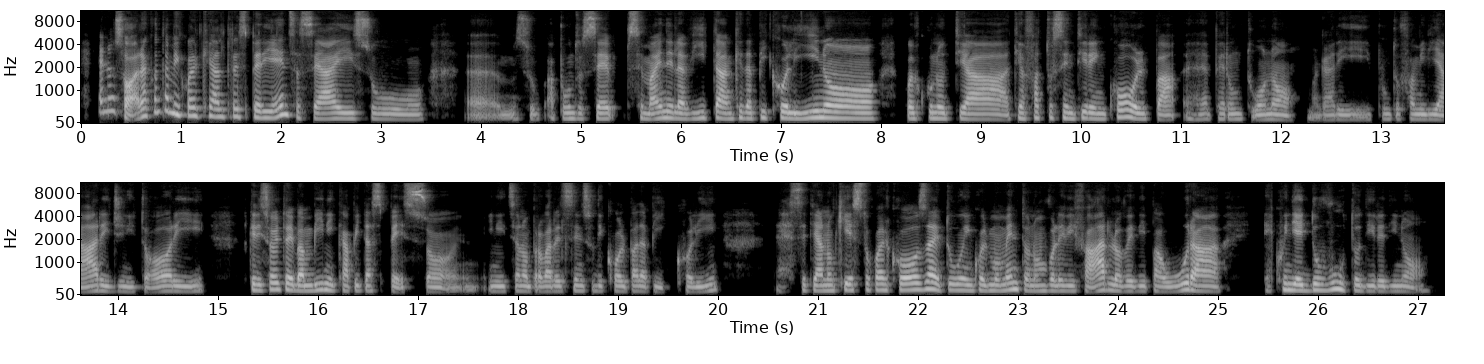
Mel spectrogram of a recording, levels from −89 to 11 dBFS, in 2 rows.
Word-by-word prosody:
e 340 - -2
non 385 +1 -2
so, 380 - +6
raccontami 360 -5 +3
qualche 245 -1 0
altra 220 0 0
esperienza 215 +4 +1
se 175 -2 -1
hai 165 +1 +3
su 150 -4 -4 0.4
ehm, 90 - -9
su 145 -1 -10
appunto, 165 -1 -6
se 160 +7 +1
se 225 -10 -3
mai 155 +2 +3
nella 175 -3 +2
vita, 175 +3 0
anche 165 +3 0
da 170 -2 -1
piccolino, 175 -1 +4 0.2
qualcuno 165 0 -1
ti 165 0 -5
ha 150 -3 +3
ti - - -8
ha 165 - 0
fatto 180 +2 -5
sentire 170 0 -1
in 155 -1 0
colpa 155 -8 +1
eh, 150 -1 -11
per 150 -1 -9
un 150 0 -5
tuo 140 -1 -4
no, 140 -3 -3
magari 130 - -9
punto 150 -1 -11
familiari, 145 0 0
genitori, 140 +2 -2 0.4
perché 180 - -2
di 165 - -1
solito 195 +2 +1
ai 175 - +6
bambini 165 +3 +2
capita 155 -2 -3
spesso, 140 -3 +1
uhm, 90 -8 -6
iniziano 145 +1 -3
a - - -1
provare 145 +1 -1
il 145 - -6
senso 150 0 -5
di 150 -1 -7
colpa 150 0 -4
da 145 - -1
piccoli, 165 - -6 0.6
eh, - - -19
se 170 - -7
ti 165 - -1
hanno 160 +1 +2
chiesto 175 +2 -1
qualcosa 180 +3 +4
e 180 - +2
tu 175 -1 -1
in 165 -1 +1
quel 165 0 -1
momento 170 +2 +1
non 155 0 -3
volevi 155 -1 -2
farlo, 170 +2 +3
avevi 150 0 -3
paura 150 +1 +3 0.4
e - - -15
quindi 185 -2 +1
hai 165 -1 +5
dovuto 180 -1 0
dire 150 -1 -3
di 150 +1 -6
no. 150 +2 -6
160 Hz, 175 wpm, -23 LUFS, 150-180 Hz, 0.6 s, so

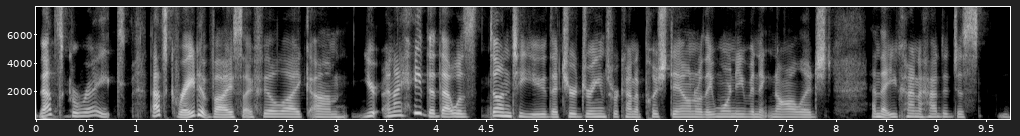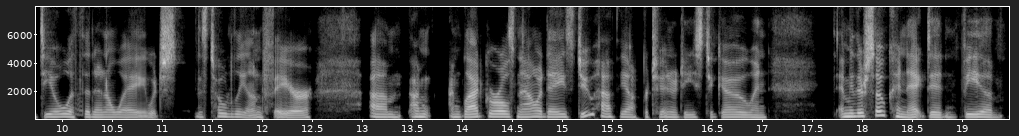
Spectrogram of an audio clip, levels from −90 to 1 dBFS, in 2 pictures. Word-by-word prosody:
that's 355 - +5
great. 250 -2 -3 0.2
That's - - +6
great - - +6
advice. 180 -6 +4
I - - 0
feel, 205 +1 -2
like, 195 -2 -1
um, 185 -1 -2
you're 230 +5 -1
and 245 - 0
I 295 - +4
hate 455 +9 +3
that 220 0 +3
that 205 -1 +7
was 205 -2 +6
done 265 -2 +4
to 225 -1 +5
you 185 -1 -3
that 180 +1 +1
your 205 - +3
dreams 200 0 -1
were 195 - -4
kinda 185 -2 -1
pushed 200 +2 +2
down 190 0 0
or 185 - -1
they 175 0 -1
weren't 200 0 -3
even 190 -2 -3
acknowledged 180 -1 0 0.4
and 195 0 -2
that 175 - +3
you 195 - -4
kinda 210 -2 -1
had 200 +1 -3
to 205 - -6
just 195 +6 +2 0.3
deal 190 +3 -4
with 185 -2 -6
it 180 - -4
in 170 0 -5
a 170 - -5
way 165 -1 -5
which - - +4 0.2
is 175 -3 0
totally 195 -6 -4
unfair. 150 -1 -3 0.6
Um, 180 -2 -2
I'm 200 -1 -2 0.2
I'm 185 - -5
glad 190 +3 +2
girls 200 -2 0
nowadays 190 0 -2
do 225 - -1
have 195 -1 -1
the 185 -2 -4
opportunities 170 -1 -3
to 170 +2 -2
go 170 -1 -4
and 155 -1 -6 0.7
I - - -4
mean 215 +1 +1
they're 235 - +3
so 290 +4 +6
connected 175 - -1 0.2
via 180 -2 -1
190 Hz, 205 wpm, -24 LUFS, 180-205 Hz, 0.7 s, that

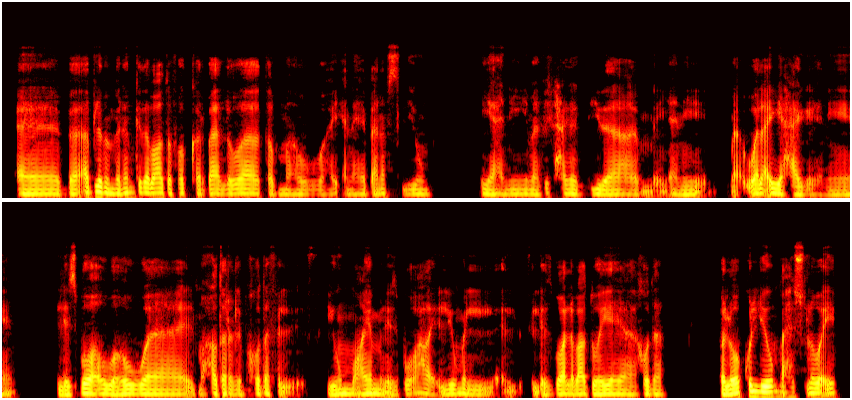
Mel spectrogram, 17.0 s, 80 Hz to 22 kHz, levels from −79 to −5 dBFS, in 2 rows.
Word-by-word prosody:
آآ، 85 -1 +2
ب 85 +2 -6
قبْل 100 +4 +3
ما 95 - +2
بانام 90 +2 0
كده 100 0 +1
باقعُد 95 -1 +2
أفكّر 90 -1 -3
بقى 90 +2 +1
اللي 85 0 -2
هو 90 0 +3
طَب 90 - -6
ما 85 0 -5
هو 85 0 -7
يعني 85 -1 -8
هيبقى 85 +1 -4
نفْس 90 - -7
اليوم، 85 0 -5 0.5
يعني 85 0 -2
ما 85 -1 -2
فيش 95 +4 -11
حاجة 90 -1 -1
جديدة 85 0 -1
م - - -8
يعني 80 0 -4 0.3
ولا 90 +1 +3
أي 95 -2 +4
حاجة، 80 -1 -2
يعني 80 +1 -6 0.4
الأسبوع 85 +3 +4
هو، 85 -1 +3
هو، 85 +1 +4 0.4
المحاضرة 90 -1 -1
اللي 85 0 -2
باخدها - - -1
في - - -9
ال - - -3 0.2
في - - -28
يوم 85 +2 +2
معيّن 90 +1 +2
من 85 - 0
الأسبوع، 90 +4 -2
اليوم 90 +2 -1
ال 85 -2 -2 0.3
في - - -18
الأسبوع 85 +3 +1
اللي 85 0 +2
بعده 85 0 +3
هي، 85 +1 +5
هي 85 0 +1
هاخدها. 85 +1 -2 0.5
فاللي 85 +1 +7
هو 95 - +6
كلّ 115 +1 +3
يوم 105 +1 +7
باحس 100 0 0
اللي 95 - +2
هو 95 - +5
إيه، 95 - +1
85 Hz, 210 wpm, -25 LUFS, 85-90 Hz, 0.5 s, فاللي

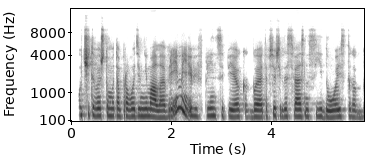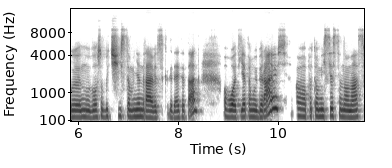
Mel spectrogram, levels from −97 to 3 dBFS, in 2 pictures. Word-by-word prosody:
Учитывая, 220 -2 +2
что 200 +1 -2
мы 200 -1 -1
там 195 -1 -3
проводим 195 +1 0
немалое 180 -3 +3
время 315 - +3
и - - +2
и, - - -4
в 195 +1 -20
принципе, 200 -3 -2
как 175 -1 -14
бы, 180 +2 0
это 180 +2 +1
всё 195 +4 -3
всегда 190 -2 -4
связано 185 0 -1
с 185 0 -18
едой, 180 -1 +1
с 185 - -12
т 190 - -9
это, - - -11
как 175 -2 -7
бы, 175 +1 0
ну, 175 -1 0
должно 175 +3 -2
быть 185 +1 -6
чисто, 190 -1 0
мне 180 +1 +2
нравится, 165 -3 +2
когда 165 -1 -7
это 165 0 -4
так. 335 - 0 0.5
Вот 175 -2 +2
я 180 +1 +2
там 180 0 -2
выбираюсь, 335 - +3 0.2
э, 190 -2 0
потом, 195 -1 -1
естественно, 190 -1 0
у - - +3
нас 175 +1 +1
185 Hz, 215 wpm, -24 LUFS, 175-195 Hz, 0.5 s, немалое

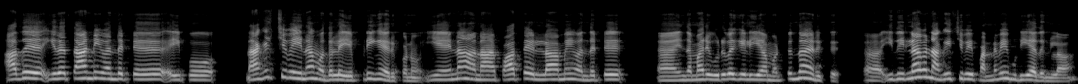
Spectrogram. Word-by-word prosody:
அது 290 +4 +1 0.3
இதை 270 +1 +4
தாண்டி 285 +1 +6
வந்துட்டு 245 -1 -2 0.4
இப்போ, 215 0 -6 0.5
நகைச்சுவைனா 295 0 +2
முதல்ல 215 0 0
எப்படிங்க 245 +5 -2
இருக்கணும்? 170 -3 -8 0.2
ஏனா 235 +6 +1 0.2
நான் 210 0 +1
பார்த்த 245 +2 +1
எல்லாமே 230 +2 +1
வந்துட்டு, 205 +2 -2 0.7
இந்த 205 - -2
மாதிரி 225 +1 +2
உருவகேளியா 230 -2 +1
மட்டும் 250 +8 -5
தான் 290 - +5
இருக்கு, 195 - -8 0.6
இது 235 - -5
இல்லாம 325 +5 +5
நகைச்சுவை 245 +1 0
பண்ணவே 220 +9 -2
முடியாதுங்களா? 175 -8 -1
235 Hz, 140 wpm, -23 LUFS, 215-260 Hz, 0.7 s, தாண்டி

